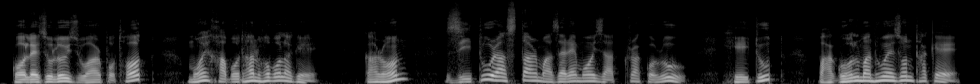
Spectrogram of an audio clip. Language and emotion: Assamese, fearful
